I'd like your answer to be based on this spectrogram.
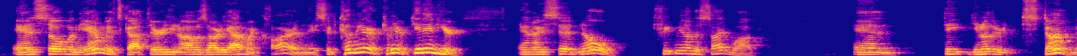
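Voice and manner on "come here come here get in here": higher and louder, hurried beckoning; mock-urgent shouting; urgent calling. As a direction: call him over like a frantic medic. Paramedics calling him over.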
